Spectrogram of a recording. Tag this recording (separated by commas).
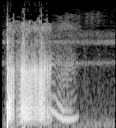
Fart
